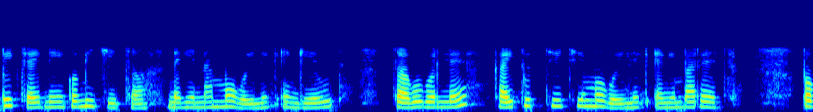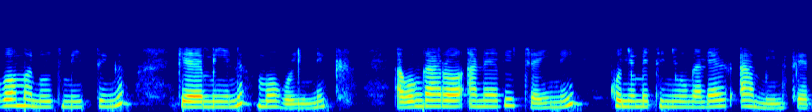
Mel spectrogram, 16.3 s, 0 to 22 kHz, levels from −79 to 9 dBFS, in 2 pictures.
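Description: Speech that sounds narrow and slightly rough and synthetic throughout, with nothing above about 3.7 kHz or below about 250 Hz. The cause is the iLBC codec, a narrowband VoIP coder. The plainly audible coarseness fits its 15.2 kbps mode with 20 ms frames, each frame's excitation coded on its own. Two lost iLBC frames appear as brief held, faintly buzzy vowel-like fills: at 7.26 to 7.30 s, just after "chichi mokoinik eng imbaret", and at 9.09 to 9.11 s, after "bo komonut". Each fits a single missing 20 ms packet that the decoder concealed by repeating the last pitch cycle mixed with noise. Because iLBC frames stand alone, the speech recovers immediately afterwards.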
